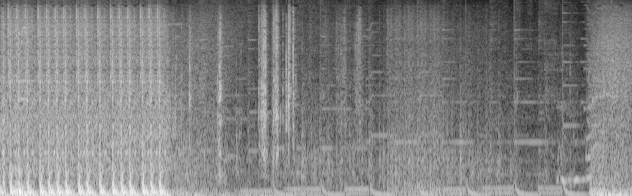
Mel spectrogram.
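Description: Rapid automatic gunfire from the battle royale game Garena Free Fire, a dense loud burst lasting under two seconds, then scattered single shots and thumps over lower game sounds, with firing resuming at the end.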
